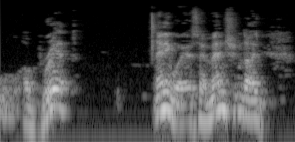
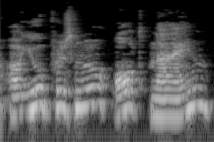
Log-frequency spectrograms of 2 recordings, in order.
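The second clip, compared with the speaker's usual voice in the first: put-on a light British accent, pitched up into a question; 7 semitones higher than usual. Manacled prisoner confronting newest abductee, in a light British accent. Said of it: "gonna have to break out my British accent".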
